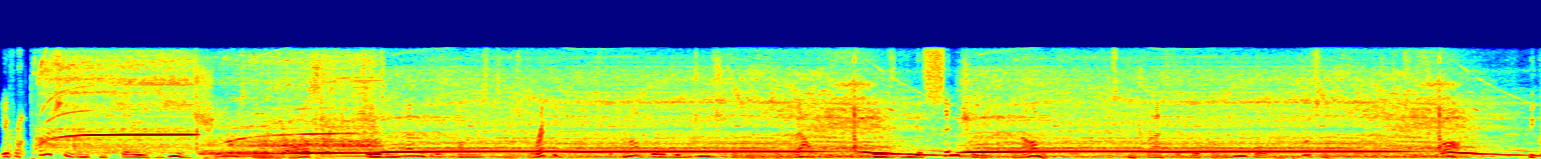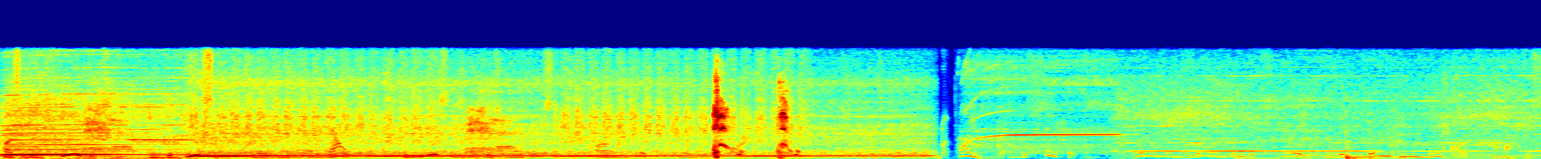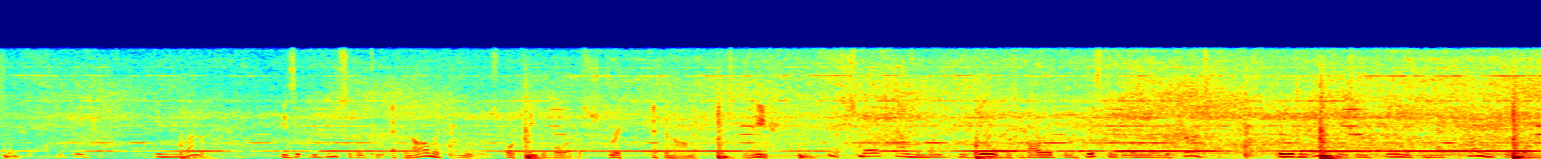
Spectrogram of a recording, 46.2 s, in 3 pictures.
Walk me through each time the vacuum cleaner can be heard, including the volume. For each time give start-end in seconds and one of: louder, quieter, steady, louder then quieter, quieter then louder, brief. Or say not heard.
0.0-46.1 quieter then louder.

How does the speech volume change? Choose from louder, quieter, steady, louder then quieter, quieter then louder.
quieter then louder.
